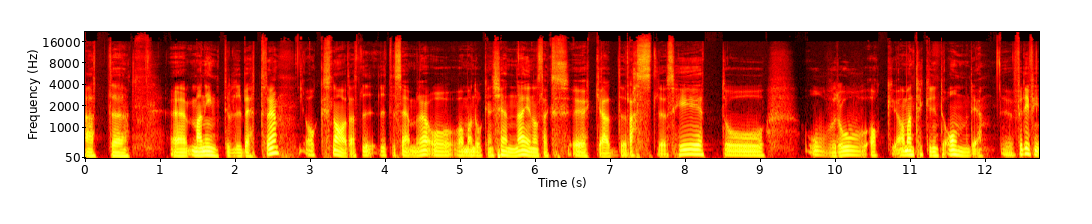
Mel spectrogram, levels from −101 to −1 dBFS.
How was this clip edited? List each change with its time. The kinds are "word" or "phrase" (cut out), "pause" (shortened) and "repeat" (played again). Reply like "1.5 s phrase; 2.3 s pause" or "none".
none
